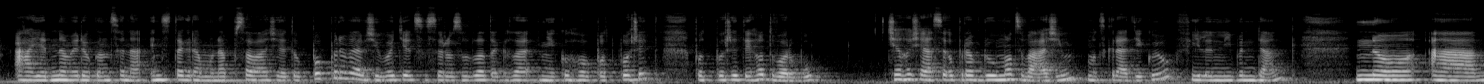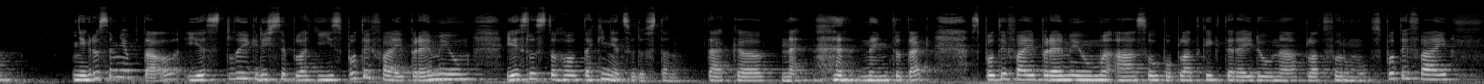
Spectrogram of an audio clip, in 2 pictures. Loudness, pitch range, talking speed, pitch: -21 LUFS, 190-215 Hz, 135 wpm, 200 Hz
